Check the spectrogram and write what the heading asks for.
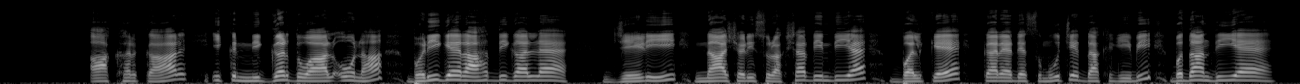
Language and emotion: Dogri, happy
